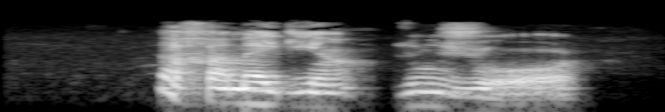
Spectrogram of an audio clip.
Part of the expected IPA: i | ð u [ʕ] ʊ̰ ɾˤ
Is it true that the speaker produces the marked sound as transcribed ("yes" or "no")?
no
